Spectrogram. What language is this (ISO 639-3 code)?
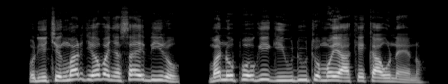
luo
